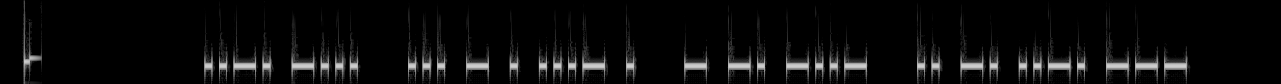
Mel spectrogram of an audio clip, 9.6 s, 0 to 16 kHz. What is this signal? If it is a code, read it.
Morse code, heard as a keyed tone, about 22 wpm, 700 Hz. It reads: FB STEVE TNX INFO
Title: Practice QSO - Exchange 3 - More Info - 22wpm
